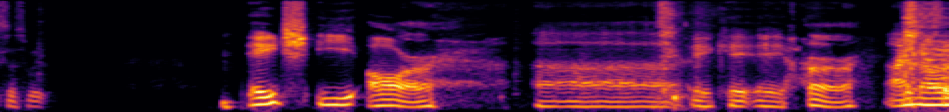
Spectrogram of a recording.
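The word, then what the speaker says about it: H.E.R.: jump into topics this week h-e-r uh AKA her I know it's pronounced her I know it's pronounced her when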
